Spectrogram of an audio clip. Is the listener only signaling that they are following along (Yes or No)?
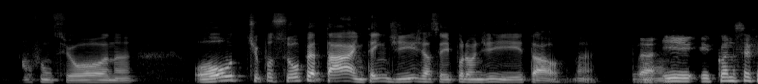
No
